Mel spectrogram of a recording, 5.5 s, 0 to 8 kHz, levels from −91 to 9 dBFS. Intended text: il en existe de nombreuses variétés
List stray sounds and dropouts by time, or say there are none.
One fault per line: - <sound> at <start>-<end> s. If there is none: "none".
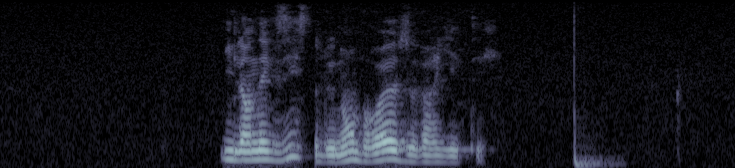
- thud at 4.3-4.7 s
